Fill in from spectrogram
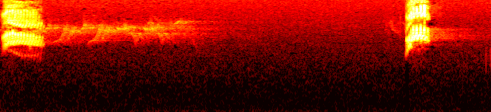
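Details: In Wisconsin, an Evening Grosbeak gives two loud, sharp, high chirps about three seconds apart, a faint thin tone trailing after the first, against an otherwise quiet background.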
